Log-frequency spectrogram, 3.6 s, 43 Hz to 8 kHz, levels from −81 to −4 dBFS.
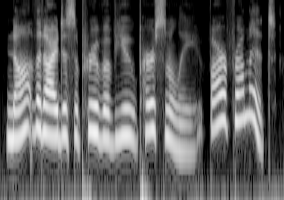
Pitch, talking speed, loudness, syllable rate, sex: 240 Hz, 150 wpm, -17 LUFS, 4.9 syllables/s, female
